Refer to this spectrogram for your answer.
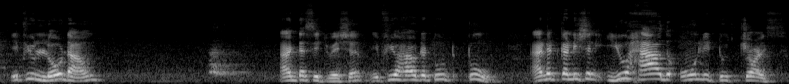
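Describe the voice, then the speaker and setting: A man with an Indian accent, a native Marathi speaker, gives an unscripted motivational monologue in halting, repetitive non-native English. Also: high voice. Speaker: self-improvement challenge vlogger.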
